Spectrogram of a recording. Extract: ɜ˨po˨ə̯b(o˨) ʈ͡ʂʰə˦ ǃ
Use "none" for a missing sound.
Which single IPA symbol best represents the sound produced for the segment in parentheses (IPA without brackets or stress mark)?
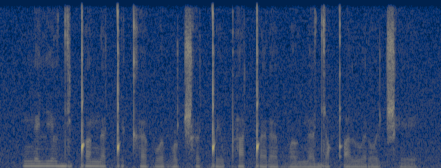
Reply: ɔ˨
